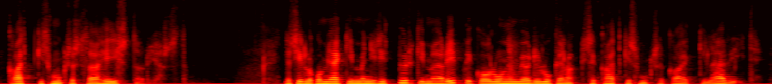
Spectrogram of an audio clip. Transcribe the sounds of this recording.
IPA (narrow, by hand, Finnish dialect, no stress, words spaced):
kɑtʲkismuksestɑ ɑ historiɑstɑ jɑ silːo ku miækiːm mæni sit pyrkimæː ripːikouluː ni mi olʲi lukenɑkːiːs se kɑtʲkismukse kɑˑekːi læʋite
